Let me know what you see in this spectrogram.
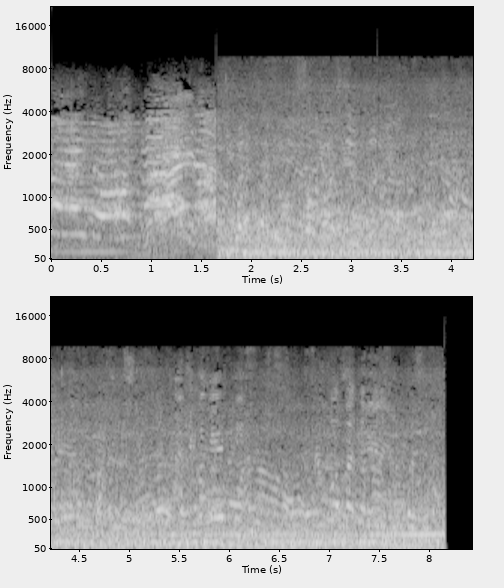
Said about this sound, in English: But yes, there's a big crowd of people outside. There you are.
